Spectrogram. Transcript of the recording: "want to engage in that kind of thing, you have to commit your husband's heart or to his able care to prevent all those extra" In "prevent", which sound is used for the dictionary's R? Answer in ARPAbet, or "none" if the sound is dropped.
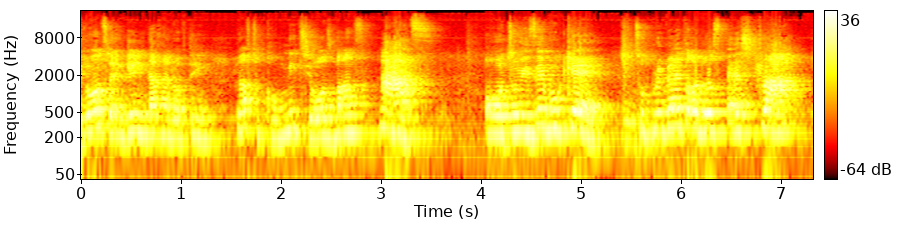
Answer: R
